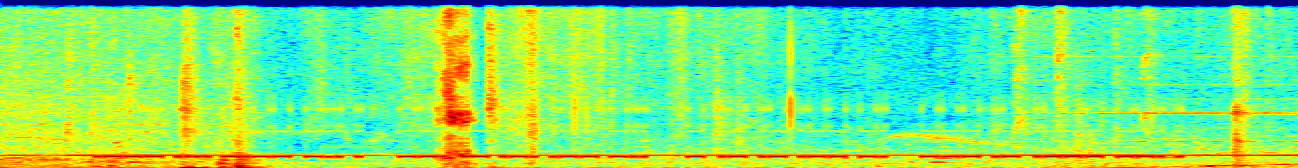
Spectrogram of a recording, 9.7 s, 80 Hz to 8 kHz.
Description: Morse code, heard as a keyed tone, hand-sent with a paddle, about 33 wpm, 610 Hz, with the noise inside a subway train. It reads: JHYDE GARWD TAAWN OAJGE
